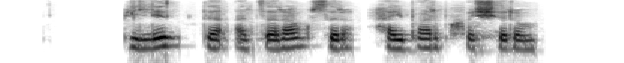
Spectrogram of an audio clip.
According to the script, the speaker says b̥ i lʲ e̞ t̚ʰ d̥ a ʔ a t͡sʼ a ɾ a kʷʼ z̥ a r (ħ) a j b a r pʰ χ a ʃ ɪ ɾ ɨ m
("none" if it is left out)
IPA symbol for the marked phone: ħ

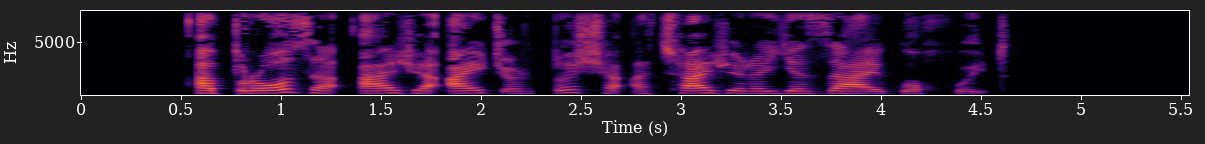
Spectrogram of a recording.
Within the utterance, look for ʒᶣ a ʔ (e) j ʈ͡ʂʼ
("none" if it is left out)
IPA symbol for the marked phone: a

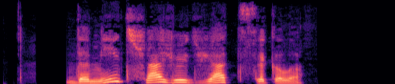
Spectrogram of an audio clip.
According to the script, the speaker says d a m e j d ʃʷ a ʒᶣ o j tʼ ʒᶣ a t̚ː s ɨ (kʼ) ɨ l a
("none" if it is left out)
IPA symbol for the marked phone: kʼ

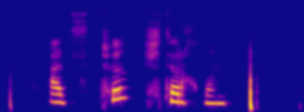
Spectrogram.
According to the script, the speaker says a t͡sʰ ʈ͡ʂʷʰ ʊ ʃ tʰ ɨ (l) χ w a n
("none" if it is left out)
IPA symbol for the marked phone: r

